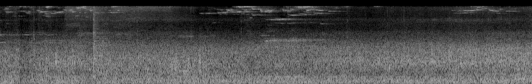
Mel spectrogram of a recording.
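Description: Steady road traffic noise: a continuous rumble and hiss of cars and other vehicles passing on a busy city road.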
